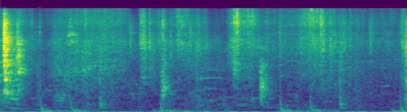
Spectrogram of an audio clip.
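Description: A few short knocks and scrapes of a long wooden peel against the floor of a stone oven as a baked katmer is slid out.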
